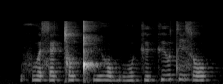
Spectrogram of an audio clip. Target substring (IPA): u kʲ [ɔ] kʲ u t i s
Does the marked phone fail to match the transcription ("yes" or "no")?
no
